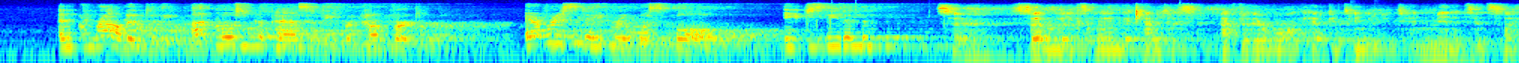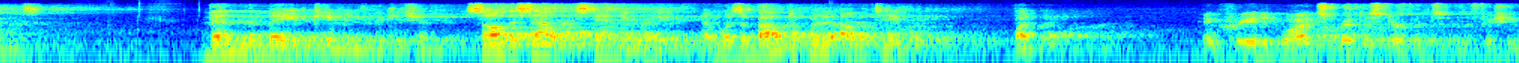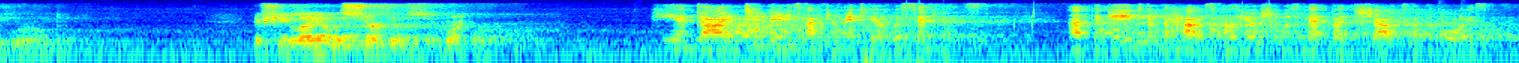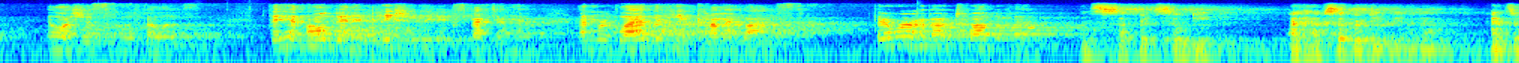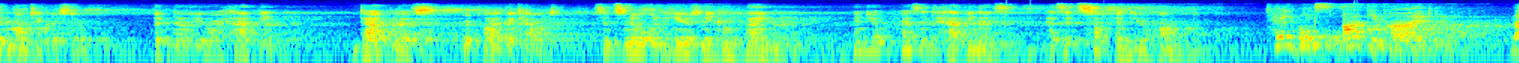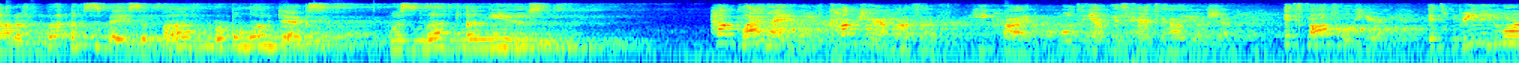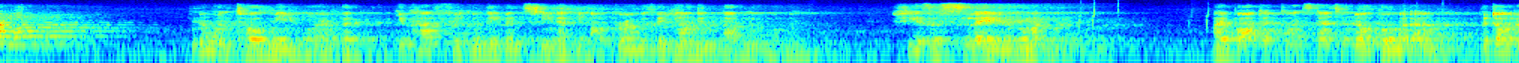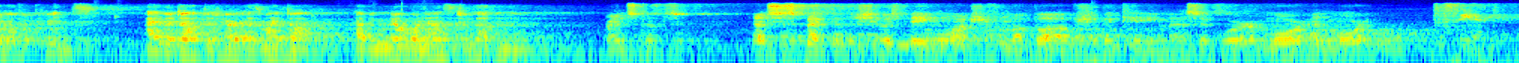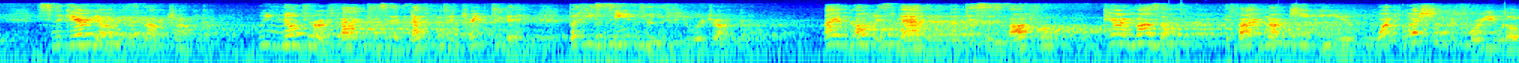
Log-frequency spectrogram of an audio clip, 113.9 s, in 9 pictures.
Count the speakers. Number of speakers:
5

